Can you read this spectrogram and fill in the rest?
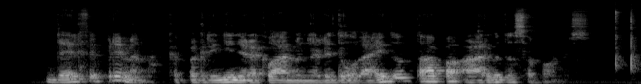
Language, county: Lithuanian, Vilnius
